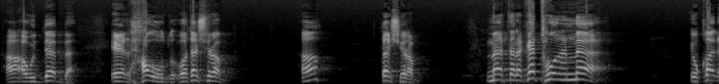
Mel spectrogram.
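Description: A man's voice: high-pitched, a bit bright. A male preacher, giving an impassioned sermon full of rhetorical questions and emphatic peaks. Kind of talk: Friday sermon.

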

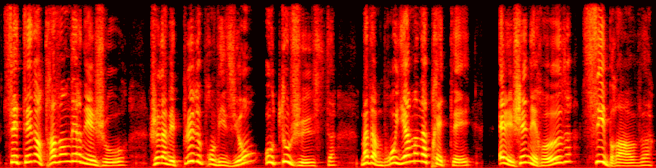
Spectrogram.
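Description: A theatrical, coaxing wife from an old French novel, voiced by a woman reader. She argues her case in lively swoops of pitch at an unhurried pace. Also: exaggerated voice. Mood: pleading. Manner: theatrical, pleading then commanding. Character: extravagant wife, self-justifying and coaxing.

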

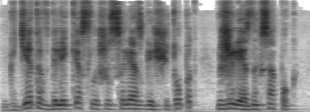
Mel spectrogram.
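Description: A man reading a story aloud in a lively, expressive manner. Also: mid-range voice, brisk, husky. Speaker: audiobook reader. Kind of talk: scripted story narration.

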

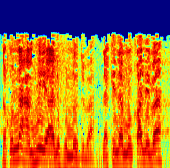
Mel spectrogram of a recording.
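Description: A man's voice: a little high, expressive, very fast. A male teacher gives a classroom lecture on grammar. He keeps asking rhetorical questions and repeating key phrases as he explains. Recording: dull lo-fi recording with long hall reverb.

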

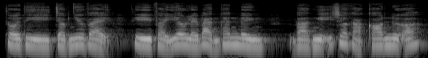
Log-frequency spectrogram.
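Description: A woman's voice: lowish voice, fairly even intonation, a little fast, close to an everyday voice. A woman doing a fierce scolding old mother-in-law. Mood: gentle coaxing. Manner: harsh, shouting, scolding.

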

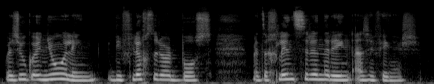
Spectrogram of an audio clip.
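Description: A dark, bearded male knight speaks curtly and gruffly, short on patience, as a woman reads him in a storybook. His voice sits at a middle pitch. It is part of an audiobook reading. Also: fairly even intonation, brisk, natural voice. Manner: gruff and curt.

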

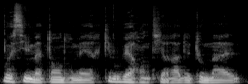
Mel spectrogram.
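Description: A man reading the part of an earnest young husband, soothing and gentle. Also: low voice, fairly quick, slightly rough.

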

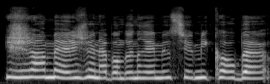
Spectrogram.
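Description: A woman reading an audiobook, voicing a distraught, devoted middle-aged wife who declaims in a high, tearful voice. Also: very animated, a little slow, a little mellow. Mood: crying out. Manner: declaiming, rising to cries.

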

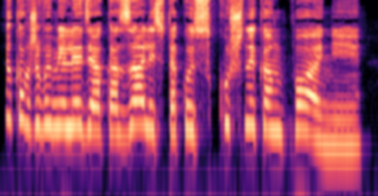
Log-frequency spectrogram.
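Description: A woman's voice: high voice, expressive, normal speed, no echo, studio quality, pitched above the performer's own voice. A woman doing a drawling, mocking male baron. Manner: drawling, teasing.

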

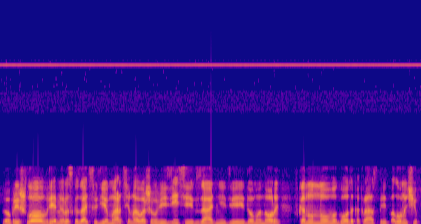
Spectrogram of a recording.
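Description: A narrator doing a guarded detective. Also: male voice, deep voice, animated, moderate pace, hardly any pauses, no echo, highs cut off. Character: guarded amateur detective man. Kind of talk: audiobook character voice.

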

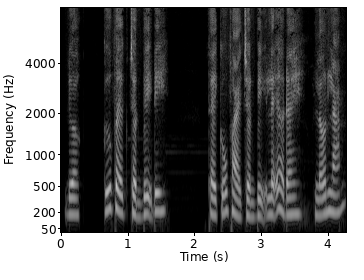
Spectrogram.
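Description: A woman voicing a greedy, sly older male shaman who talks in a slow, knowing, wheedling way. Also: on the low side, dark tone, no room sound, studio quality, faint music behind, close to an everyday voice.

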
